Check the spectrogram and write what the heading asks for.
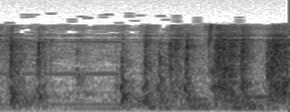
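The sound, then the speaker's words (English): A door being opened, with a run of mechanical rattles and clunks coming in several uneven bursts over about a second and a half, fairly loud, with no voices. “Excuse me, Chick, while I get the door...”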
